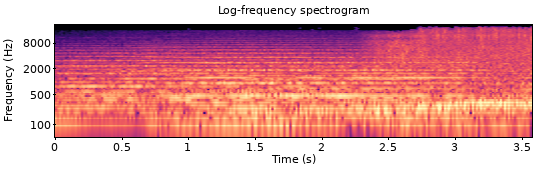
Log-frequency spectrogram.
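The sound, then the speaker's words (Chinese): Heavy storm rain with strong wind pours down steadily onto a ship's deck around eight in the morning, over a sustained droning tone, the downpour swelling into a louder, broader hiss partway through. No one speaks. “早上八点左右，可怕的暴风雨激烈地落在甲板上，水手们已经把大多数的帆降了下来，只剩下坚韧的小三角帆。”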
